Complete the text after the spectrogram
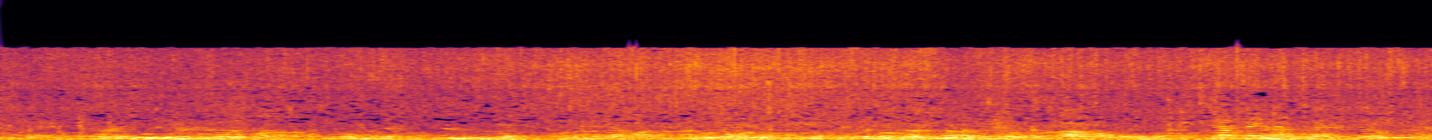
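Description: Young people talk and chatter close by.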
